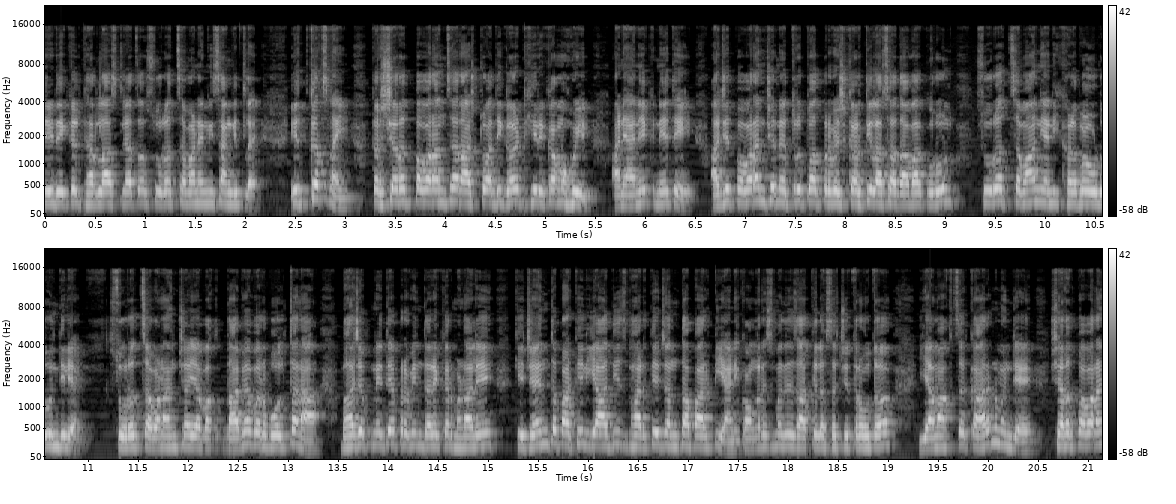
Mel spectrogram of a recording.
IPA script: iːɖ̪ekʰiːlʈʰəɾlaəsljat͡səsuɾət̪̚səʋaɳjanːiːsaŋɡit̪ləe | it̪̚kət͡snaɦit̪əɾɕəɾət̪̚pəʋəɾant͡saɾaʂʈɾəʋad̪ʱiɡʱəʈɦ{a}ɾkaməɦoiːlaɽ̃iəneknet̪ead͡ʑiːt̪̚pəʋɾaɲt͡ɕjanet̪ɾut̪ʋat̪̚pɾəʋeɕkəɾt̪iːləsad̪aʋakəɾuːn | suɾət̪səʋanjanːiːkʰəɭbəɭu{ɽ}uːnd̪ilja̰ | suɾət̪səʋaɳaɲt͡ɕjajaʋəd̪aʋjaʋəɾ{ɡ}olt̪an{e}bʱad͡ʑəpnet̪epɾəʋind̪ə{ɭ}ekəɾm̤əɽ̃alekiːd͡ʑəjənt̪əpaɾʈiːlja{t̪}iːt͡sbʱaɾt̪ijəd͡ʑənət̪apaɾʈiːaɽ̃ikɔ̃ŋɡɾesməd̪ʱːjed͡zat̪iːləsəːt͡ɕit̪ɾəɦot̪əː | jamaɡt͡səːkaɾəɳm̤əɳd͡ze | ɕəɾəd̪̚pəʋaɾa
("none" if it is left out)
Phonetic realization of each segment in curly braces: i, ɽ, b, a, ɾ, d̪

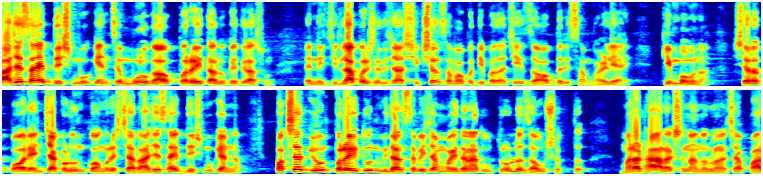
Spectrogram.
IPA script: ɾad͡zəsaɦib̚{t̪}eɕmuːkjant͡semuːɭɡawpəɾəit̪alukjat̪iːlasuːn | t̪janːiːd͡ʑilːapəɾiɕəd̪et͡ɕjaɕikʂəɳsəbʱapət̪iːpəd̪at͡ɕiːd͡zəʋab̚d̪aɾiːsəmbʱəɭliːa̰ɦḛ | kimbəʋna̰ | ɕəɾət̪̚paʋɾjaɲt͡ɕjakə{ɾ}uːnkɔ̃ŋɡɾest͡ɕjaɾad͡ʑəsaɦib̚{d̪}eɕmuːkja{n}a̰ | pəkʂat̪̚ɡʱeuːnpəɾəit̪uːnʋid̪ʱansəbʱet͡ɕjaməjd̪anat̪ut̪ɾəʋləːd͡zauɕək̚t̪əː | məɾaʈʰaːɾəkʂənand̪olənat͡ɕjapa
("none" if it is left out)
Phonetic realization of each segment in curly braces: d̪, ɽ, d̪, nː

